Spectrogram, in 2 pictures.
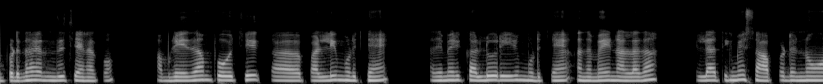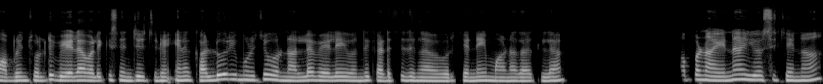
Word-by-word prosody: அப்படிதான் 175 +4 +1
இருந்துச்சு 185 0 -1
எனக்கும். 180 +4 -5 0.4
அப்படியேதான் 180 +4 +1
போச்சு. 195 +1 +2 0.2
க 190 - -12 0.4
பள்ளி 180 +3 +1
முடிச்சேன். 185 +1 0 0.5
அதேமாரி 190 +2 +1
கல்லூரியும் 195 +1 +2
முடிச்சேன். 180 +2 -2
அந்த 175 -1 +2
மாரி 185 +1 +2
நல்லாதான். 180 +6 +1 0.4
எல்லாத்துக்குமே 195 +2 0
சாப்பிடணும் 190 +1 +1
அப்படின்னு 180 +2 0
சொல்ட்டு, 185 +4 +1
வேளா 185 +1 +4
வேளைக்கு 175 +3 -2
செஞ்சு 185 0 +1
வச்சுருவேன். 175 0 -3
எனக்கு 190 -1 -1
கல்லூரி 225 +6 +3
முடிச்சு 205 +2 0
ஒரு 185 - 0
நல்ல 180 +3 +1
வேலை 180 0 +1
வந்து 175 +2 -1
கெடச்சுதுங்க. 175 0 -1 0.2
ஒரு 165 - -3
சென்னை 175 +1 +1
மாநகரத்துல. 165 +1 -1 1.3
அப்ப 215 +2 -7
நான் 190 -2 +2
என்ன 200 +5 +1 0.2
யோசிச்சேன்னா. 190 -2 -1
185 Hz, 135 wpm, -23 LUFS, 175-195 Hz, 1.3 s, வேளா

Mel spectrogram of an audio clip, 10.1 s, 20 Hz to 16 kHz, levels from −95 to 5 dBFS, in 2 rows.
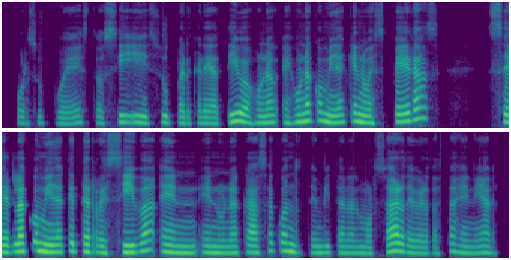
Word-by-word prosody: Por 175 -1 -13
supuesto, 180 0 -13
sí, 195 +3 -4
y 185 - -3
supercreativo. 175 +3 -1
Es 185 - -5
una 195 +1 -2
es 190 -1 -8
una 225 +3 +3
comida 205 -5 0
que 230 +2 -1
no 200 -2 +4
esperas 230 - -1 0.5
ser 205 -1 0
la 225 +1 +8
comida 215 -4 +5
que 230 +2 -1
te 220 -1 +3
reciba 200 +6 +1
en 190 -3 +1
en 190 -1 -1
una 180 +1 -3
casa 195 +4 -3
cuando 230 -4 +1
te 190 - -15
invitan 185 0 -6
a 180 - -6
almorzar, 180 +6 +1
de 190 - -5
verdad 170 0 -8
está 220 +6 -8
genial. 180 -1 -6
190 Hz, 190 wpm, -26 LUFS, 180-215 Hz, 0.5 s, la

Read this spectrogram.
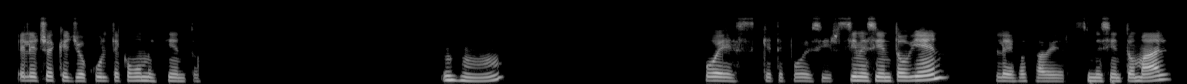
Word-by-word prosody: el 180 0 -1
hecho 180 +2 +3
de - - -3
que 175 -2 -2
yo 165 +1 0
oculte 170 +1 -4
cómo 175 0 -1
me 170 -2 -1
siento. 155 -2 -5 2.4
Ujú. 185 - -1 2.0
Pues, 170 -4 0
¿qué 165 - -8
te 160 - -11
puedo 165 +1 -6
decir? 150 -1 -5
Si 185 - +2
me 180 -1 +4
siento 175 +1 +3
bien, 225 - +5 0.4
le 165 -1 -1
dejo 160 +1 -2
saber. 150 -1 -3
Si 165 - -7
me 155 -1 -1
siento 160 +1 0
mal, 190 +8 +5
170 Hz, 130 wpm, -26 LUFS, 160-180 Hz, 2.4 s, bien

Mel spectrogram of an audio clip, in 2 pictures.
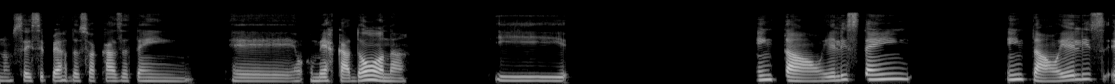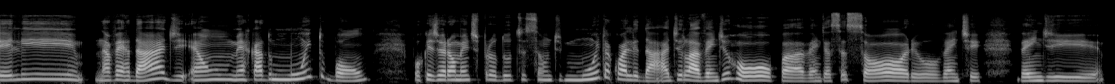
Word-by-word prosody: eu - - -10
não 170 0 -10
sei 175 -2 -3
se 180 - -3
perto 180 0 -1
da 170 - -4
sua 170 0 -3
casa 165 0 -2
tem, 160 +2 -8 0.4
eh, 155 -2 -6 0.2
o - - -7
Mercadona, 165 0 +3 0.9
e 175 -3 -4 1.9
então, 175 -8 +3
eles 200 +6 0
têm 245 +3 +2 1.0
então 220 -10 +2
eles 225 +6 0
ele, 230 +1 -1
na 195 - 0
verdade, 200 +2 +3
é 200 0 +2
um 225 +2 -2
mercado 215 0 +1
muito 230 +9 -1
bom, 180 -2 -2 0.5
porque, 220 - -3
geralmente, 210 0 +2
os - - 0
produtos 210 0 -6
são 205 - -5
de 205 0 -10
muita 230 +10 -1
qualidade, 195 - +1
lá 190 -4 +8
vende 175 +6 -3
roupa, 190 - +3
vende 155 +2 -6
acessório, 165 -1 +1
vende 165 +1 -4 0.4
vende 170 -2 -2
185 Hz, 110 wpm, -24 LUFS, 165-220 Hz, 1.9 s, lá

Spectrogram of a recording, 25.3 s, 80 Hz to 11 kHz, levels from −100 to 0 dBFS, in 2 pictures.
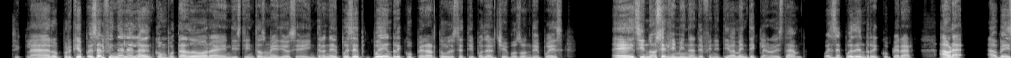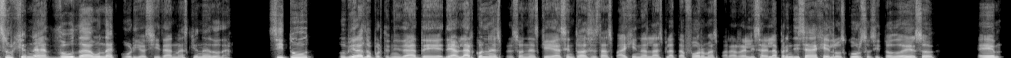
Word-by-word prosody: Sí, 120 - -18
claro, 140 +6 0
porque, 145 +7 +3
pues, 215 +4 +2
al 250 -1 +7
final 315 +3 +2
en 320 - +2
la 190 - +4
computadora, 130 0 +2
en 110 -1 -4
distintos 115 +5 -4
medios 110 -4 -2
e 105 0 -5
Internet, 140 +7 -2
pues, 170 0 +2
se 185 -1 +8
pueden 205 +6 +6
recuperar 130 - 0
todo 140 -1 -2
este 130 +4 -3
tipo 130 -1 -8
de 125 - -1
archivos 115 -3 -5
donde, 100 -3 -6
pues, 110 0 -5 0.6
eh, 190 -1 +8
si 170 +1 +5
no 190 +5 +2
se 220 - +7
eliminan 145 - +1
definitivamente, 135 - -3
claro 105 -6 -8
está, 135 +3 -4 0.3
pues, - - -6
se 265 - -3
pueden 210 -2 +3
recuperar. 110 - -4 0.3
Ahora, - - +7 0.3
a 205 +2 -3
ver, 225 0 +1
surge 280 +7 0
una 270 - 0
duda, 170 +8 +3
una 195 +4 +1
curiosidad, 115 -5 -7
más 125 +5 -9
que 210 - -8
una 180 -4 -4
duda. 110 -7 -8 0.4
Si 200 0 -1
tú 280 - -1 0.3
tuvieras 185 -5 +3
la 160 - +2
oportunidad 115 +1 -3
de 115 -2 -1
de 135 - 0
hablar 130 +2 +2
con 180 +1 0
las 160 -3 -1
personas 125 +1 -7
que 115 0 -4
hacen 125 +4 -3
todas 130 -3 -2
estas 110 -2 -5
páginas, 130 -5 -5
las 110 -1 -5
plataformas 110 +2 -5
para 100 -1 -13
realizar 105 +1 -5
el 115 +4 -2
aprendizaje, 165 0 -1
los 115 -1 -4
cursos, 120 -6 -4
y - - -11
todo 130 +7 -3
eso, 180 +4 -1 0.5
em, 180 0 +2
135 Hz, 185 wpm, -22 LUFS, 115-175 Hz, 0.6 s, se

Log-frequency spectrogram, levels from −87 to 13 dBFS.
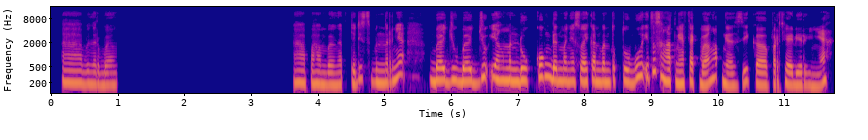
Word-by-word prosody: Ah, 200 -2 -1
bener 185 -1 -4
bang 175 0 -5 2.7
Ah, 200 -1 -1
paham 190 -2 -1
banget. 180 0 -3
Jadi, 195 +5 -2
sebenernya 210 +5 -1 0.4
baju-baju 225 +1 +2
yang 245 -5 +2
mendukung 230 +5 +3
dan 220 -1 +4
menyesuaikan 215 0 +1
bentuk 210 +1 0
tubuh, 220 +7 +1
itu 385 - -2
sangat 235 - +1
ngefek 195 +2 +2
banget 200 +8 0
nggak 170 -4 0
sih 205 +5 -4
ke 180 -4 +1
percaya 185 0 0
dirinya? 175 +1 -2
210 Hz, 125 wpm, -23 LUFS, 190-230 Hz, 2.7 s, dan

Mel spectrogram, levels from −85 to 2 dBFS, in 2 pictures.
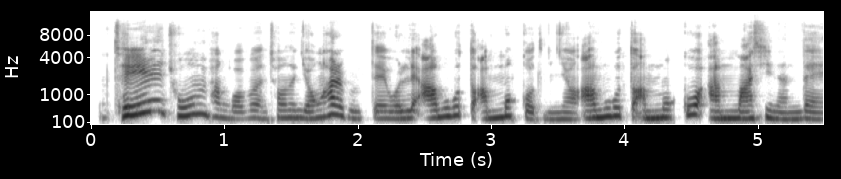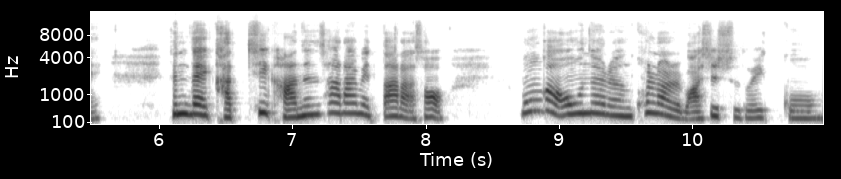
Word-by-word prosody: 제일 320 - +5
좋은 280 +3 0
방법은 200 -4 -8
저는 205 +2 -6
영화를 225 +10 +3
볼 190 -4 -10
때 190 0 -6
원래 190 +2 -3
아무것도 230 +7 +1
안 190 +3 0
먹거든요. 175 -7 -4
아무것도 225 +4 +2
안 195 0 +1
먹고 225 +8 0
안 195 0 +1
마시는데 185 -1 -2 0.5
근데 300 -2 +6
같이 215 +10 0
가는 245 +5 +2
사람에 325 -2 -2
따라서 225 -2 +1 0.6
뭔가 380 -1 +1
오늘은 295 -4 0
콜라를 295 - -1
마실 185 +7 -1
수도 210 -3 -11
있고 195 -2 -10
215 Hz, 345 characters per minute, -25 LUFS, 195-280 Hz, 0.6 s, 근데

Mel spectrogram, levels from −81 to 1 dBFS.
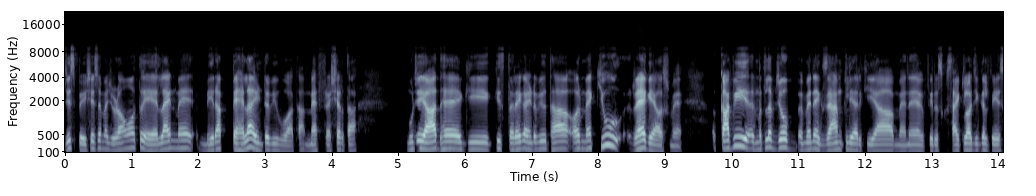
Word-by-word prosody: जिस 175 +3 -2
पेशे 135 +5 -2
से 175 - -5
मैं 160 -2 -7
जुड़ा 140 +1 -2
हुआ 160 +3 -4
हूँ 180 - -2
तो 185 - -4
एयरलाइन 145 +6 +1
में, 175 -1 -2 0.2
मेरा 140 +5 0 0.2
पहला 140 +8 +4
इंटरव्यू 135 -4 -2
हुआ 115 -1 -6
था, - - -9
मैं 125 +1 -2
फ्रेशर 145 -1 -4
था। 125 - -5 0.8
मुझे 155 +3 -2
याद 160 0 +7
है 160 0 +2
कि 150 0 -4
किस 170 -3 -8
तरह 150 +2 +1
का 165 - +1
इंटरव्यू 155 +2 -3
था 160 +2 +3
और 155 +1 -2
मैं 170 +2 0
क्यों 235 +1 -1 0.3
रह - - +10
गया - - +1
उसमें। - - -9 0.6
काफ़ी 205 +6 +6 0.2
मतलब 185 +3 -1
जो 185 +4 +2 0.2
मैंने 150 +2 0
एग्ज़ाम 140 +2 +1
क्लियर 140 -2 -1
किया, 130 0 0
मैंने 125 +1 -5
फिर 130 -1 -7
उसको 125 - -9
साइकोलॉजिकल 135 +2 -1
फेस 130 -3 -5
150 Hz, 190 wpm, -25 LUFS, 135-165 Hz, 0.8 s, रह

